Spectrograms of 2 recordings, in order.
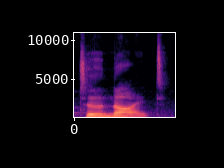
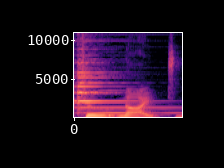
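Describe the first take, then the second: First: Tonight slowly as "tuh-NIGHT"; reduced first vowel. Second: Tonight slowly as "too-night"; full first vowel. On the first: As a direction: weaken the first syllable of tonight, stress NIGHT. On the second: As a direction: hold a long "oo" in tonight. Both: Shown as a demonstration. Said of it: "এই আটাও থাকছে না".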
